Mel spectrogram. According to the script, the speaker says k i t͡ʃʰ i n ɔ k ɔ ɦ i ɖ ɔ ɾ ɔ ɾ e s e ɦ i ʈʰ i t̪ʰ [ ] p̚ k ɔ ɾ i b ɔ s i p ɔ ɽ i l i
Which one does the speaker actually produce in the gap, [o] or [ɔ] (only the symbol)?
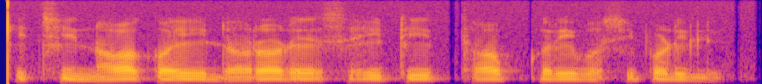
ɔ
